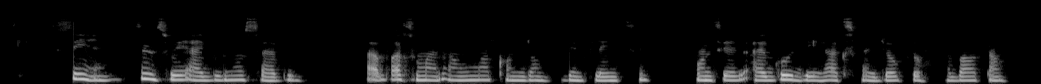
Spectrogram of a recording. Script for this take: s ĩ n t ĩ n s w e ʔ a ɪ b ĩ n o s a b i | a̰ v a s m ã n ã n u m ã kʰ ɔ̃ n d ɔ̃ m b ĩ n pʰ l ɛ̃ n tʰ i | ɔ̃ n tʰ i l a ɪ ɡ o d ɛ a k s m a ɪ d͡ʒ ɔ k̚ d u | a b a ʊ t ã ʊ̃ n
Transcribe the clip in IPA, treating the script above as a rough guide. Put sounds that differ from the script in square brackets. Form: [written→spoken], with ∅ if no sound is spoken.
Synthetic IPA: s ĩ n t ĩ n s w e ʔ a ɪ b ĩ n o s a b i | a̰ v a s m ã n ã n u m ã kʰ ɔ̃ n d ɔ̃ m b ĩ n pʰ l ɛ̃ n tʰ i | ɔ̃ n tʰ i l a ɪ ɡ o d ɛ a k s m a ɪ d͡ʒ ɔ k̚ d [u→ɔ] | a b a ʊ t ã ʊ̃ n

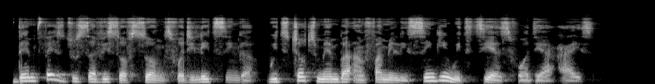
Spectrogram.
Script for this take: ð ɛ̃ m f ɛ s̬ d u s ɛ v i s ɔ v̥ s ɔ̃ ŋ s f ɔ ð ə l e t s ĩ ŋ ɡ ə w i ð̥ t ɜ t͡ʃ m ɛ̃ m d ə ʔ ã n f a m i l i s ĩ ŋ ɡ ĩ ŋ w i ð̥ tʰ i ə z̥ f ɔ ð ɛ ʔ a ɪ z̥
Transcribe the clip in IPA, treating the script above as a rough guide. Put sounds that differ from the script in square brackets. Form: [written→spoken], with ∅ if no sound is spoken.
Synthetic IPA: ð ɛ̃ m f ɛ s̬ d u s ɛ v i s ɔ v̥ s ɔ̃ ŋ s f ɔ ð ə l e t s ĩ ŋ ɡ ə w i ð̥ [t→t͡ʃ] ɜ t͡ʃ m ɛ̃ m [d→b] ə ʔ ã n f a m i l i s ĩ ŋ ɡ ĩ ŋ w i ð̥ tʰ i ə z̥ f ɔ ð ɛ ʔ a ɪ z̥

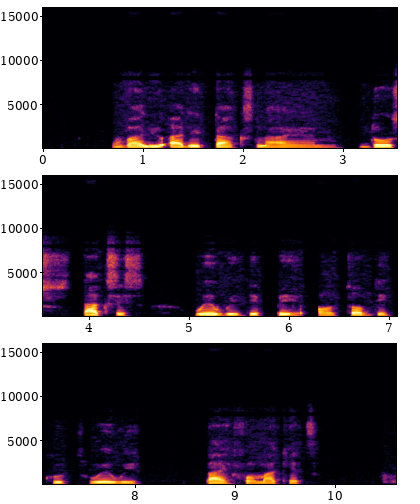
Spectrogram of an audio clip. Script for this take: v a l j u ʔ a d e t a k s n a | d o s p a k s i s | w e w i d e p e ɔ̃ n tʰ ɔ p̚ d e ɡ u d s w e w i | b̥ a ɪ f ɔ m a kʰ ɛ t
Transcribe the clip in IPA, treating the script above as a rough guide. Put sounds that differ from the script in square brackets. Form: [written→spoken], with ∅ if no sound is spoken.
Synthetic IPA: v a l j u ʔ a d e t a k s n a | d o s [p→t] a k s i s | w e w i d e p e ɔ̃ n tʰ ɔ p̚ d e ɡ u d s w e w i | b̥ a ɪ f ɔ m a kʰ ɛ t

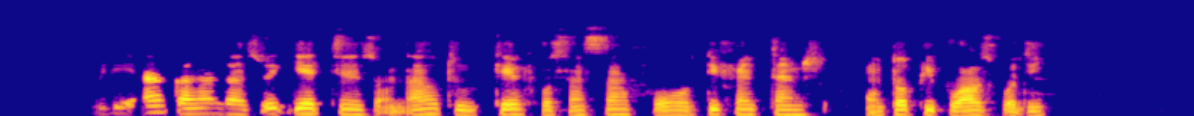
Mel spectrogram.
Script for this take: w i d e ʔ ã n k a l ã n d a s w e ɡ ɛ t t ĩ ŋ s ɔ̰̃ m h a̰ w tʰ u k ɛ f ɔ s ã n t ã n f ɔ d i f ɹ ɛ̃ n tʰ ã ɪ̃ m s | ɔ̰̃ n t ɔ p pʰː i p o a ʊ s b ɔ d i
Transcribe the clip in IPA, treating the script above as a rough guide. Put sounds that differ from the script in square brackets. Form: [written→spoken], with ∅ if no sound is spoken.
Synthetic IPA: w i d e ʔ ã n k a l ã n d a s w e ɡ ɛ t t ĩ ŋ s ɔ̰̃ [m→n] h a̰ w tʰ u k ɛ f ɔ s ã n [t→s] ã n f ɔ d i f ɹ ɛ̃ n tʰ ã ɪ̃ m s | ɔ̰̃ n t ɔ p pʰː i p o a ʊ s b ɔ d i

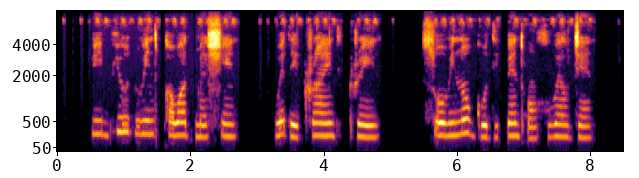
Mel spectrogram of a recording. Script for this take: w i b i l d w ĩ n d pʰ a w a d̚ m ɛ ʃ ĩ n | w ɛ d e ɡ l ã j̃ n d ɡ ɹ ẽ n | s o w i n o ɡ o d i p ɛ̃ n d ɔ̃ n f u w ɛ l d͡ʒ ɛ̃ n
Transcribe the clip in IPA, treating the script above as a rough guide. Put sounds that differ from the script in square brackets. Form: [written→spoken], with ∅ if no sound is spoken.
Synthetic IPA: w i b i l d w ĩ n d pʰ a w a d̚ m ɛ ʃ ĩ n | w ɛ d e ɡ [l→ɹ] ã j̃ n d ɡ ɹ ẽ n | s o w i n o ɡ o d i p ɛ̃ n d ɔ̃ n f u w ɛ l d͡ʒ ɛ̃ n

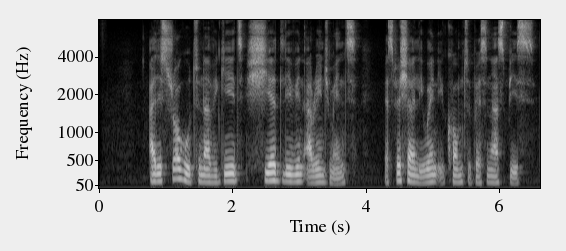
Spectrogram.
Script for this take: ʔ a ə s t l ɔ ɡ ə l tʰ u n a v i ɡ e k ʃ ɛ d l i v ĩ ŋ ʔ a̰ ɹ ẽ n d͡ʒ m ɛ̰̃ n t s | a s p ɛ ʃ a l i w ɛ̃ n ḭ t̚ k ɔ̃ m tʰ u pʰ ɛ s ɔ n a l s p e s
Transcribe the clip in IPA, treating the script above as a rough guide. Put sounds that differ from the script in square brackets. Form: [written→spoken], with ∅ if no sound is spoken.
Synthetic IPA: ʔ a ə s t [l→ɹ] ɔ ɡ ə l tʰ u n a v i ɡ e [k→t] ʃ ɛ d l i v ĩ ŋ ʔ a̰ ɹ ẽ n d͡ʒ m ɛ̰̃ n t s | [a→ɛ] s p ɛ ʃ a l i w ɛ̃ n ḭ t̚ [k→kʰ] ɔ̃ m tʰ u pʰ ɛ s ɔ n a l s p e s

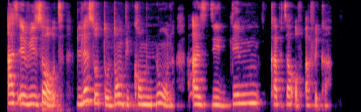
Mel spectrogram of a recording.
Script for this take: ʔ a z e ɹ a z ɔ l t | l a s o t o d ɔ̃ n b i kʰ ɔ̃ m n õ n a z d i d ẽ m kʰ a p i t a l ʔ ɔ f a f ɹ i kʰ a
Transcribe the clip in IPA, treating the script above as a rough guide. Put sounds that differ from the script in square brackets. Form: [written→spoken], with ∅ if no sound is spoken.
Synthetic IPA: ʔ a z e ɹ [a→i] z ɔ l t | l [a→ɛ] s o t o d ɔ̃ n b i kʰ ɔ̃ m n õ n a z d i d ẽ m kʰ a p i t a l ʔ ɔ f a f ɹ i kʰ a

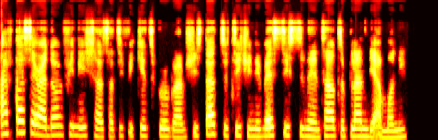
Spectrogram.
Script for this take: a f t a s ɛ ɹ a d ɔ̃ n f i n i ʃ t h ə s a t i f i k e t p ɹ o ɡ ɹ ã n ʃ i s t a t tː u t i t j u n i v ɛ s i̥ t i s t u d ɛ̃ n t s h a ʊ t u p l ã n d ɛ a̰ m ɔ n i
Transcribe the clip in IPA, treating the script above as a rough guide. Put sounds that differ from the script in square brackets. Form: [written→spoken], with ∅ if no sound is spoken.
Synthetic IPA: a f t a s ɛ ɹ a d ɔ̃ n f i n i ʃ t h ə s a t i f i k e t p ɹ o ɡ ɹ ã [n→m] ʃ i s t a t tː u t i [t→t͡ʃ] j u n i v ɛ s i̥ t i s t u d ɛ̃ n t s h a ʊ t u p l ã n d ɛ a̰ m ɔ n i

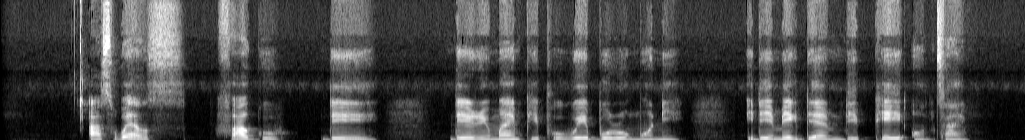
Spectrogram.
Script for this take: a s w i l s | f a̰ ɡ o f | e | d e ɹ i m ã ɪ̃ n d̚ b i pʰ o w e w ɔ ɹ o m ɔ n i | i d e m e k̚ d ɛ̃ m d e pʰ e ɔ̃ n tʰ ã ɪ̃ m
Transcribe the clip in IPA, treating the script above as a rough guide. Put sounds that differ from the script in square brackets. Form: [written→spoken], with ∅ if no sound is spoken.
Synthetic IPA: a s w [i→ɛ] l s | f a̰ ɡ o [f→∅] | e | d e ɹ i m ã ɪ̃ n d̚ [b→p] i pʰ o w e [w→b] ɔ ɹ o m ɔ n i | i d e m e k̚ d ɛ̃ m d e pʰ e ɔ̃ n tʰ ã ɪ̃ m

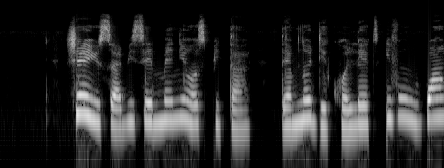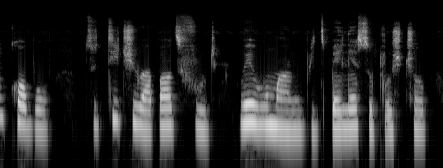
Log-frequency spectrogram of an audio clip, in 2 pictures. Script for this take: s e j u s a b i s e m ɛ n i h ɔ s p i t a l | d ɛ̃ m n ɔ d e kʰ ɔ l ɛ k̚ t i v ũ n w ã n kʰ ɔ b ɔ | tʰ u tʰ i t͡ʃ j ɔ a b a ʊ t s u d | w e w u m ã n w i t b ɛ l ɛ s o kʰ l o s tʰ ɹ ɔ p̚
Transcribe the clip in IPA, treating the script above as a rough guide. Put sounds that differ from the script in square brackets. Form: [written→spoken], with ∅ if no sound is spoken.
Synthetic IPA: [s→ʃ] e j u s a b i s e m ɛ n i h ɔ s p i t a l | d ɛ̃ m n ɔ d e kʰ ɔ l ɛ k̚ t i v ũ n w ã n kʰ ɔ b ɔ | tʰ u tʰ i t͡ʃ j [ɔ→u] a b a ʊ t [s→f] u d | w e w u m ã n w i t b ɛ l ɛ s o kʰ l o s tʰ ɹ ɔ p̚

